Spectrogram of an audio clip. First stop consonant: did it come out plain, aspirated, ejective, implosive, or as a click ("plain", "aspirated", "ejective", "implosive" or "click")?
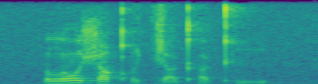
ejective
